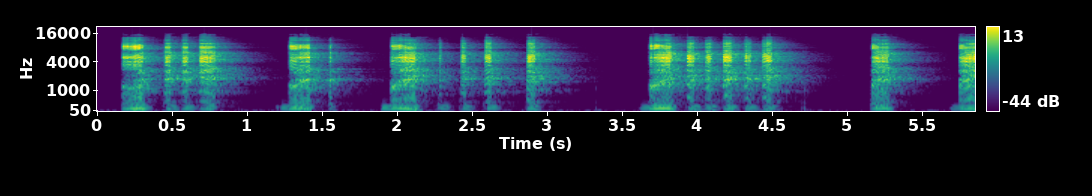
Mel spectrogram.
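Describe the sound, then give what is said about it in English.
A Primo's blue-winged teal duck call blown in quick, reedy toots, grouped in short bursts of several notes with brief pauses between, loud, with no talking. “and literally this is just a Primo's blue-wing teal call, and you don't have to be real precise with it, but just like a toot, toot, toot, toot is what I say into the call.”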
